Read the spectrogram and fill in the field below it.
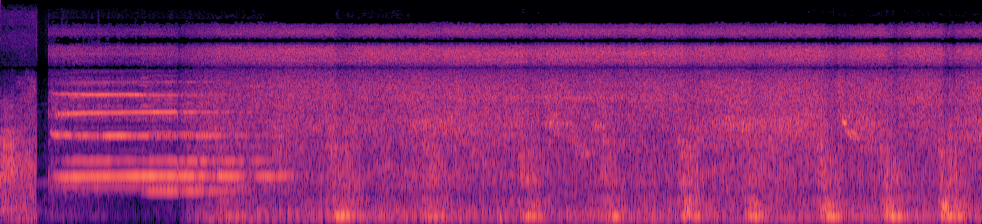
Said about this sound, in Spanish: Atención, va a efectuar su paso un tren sin parar.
